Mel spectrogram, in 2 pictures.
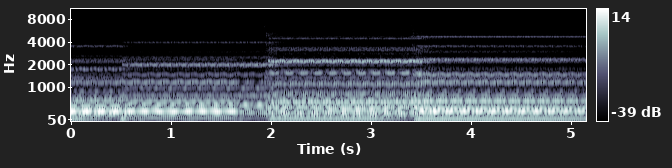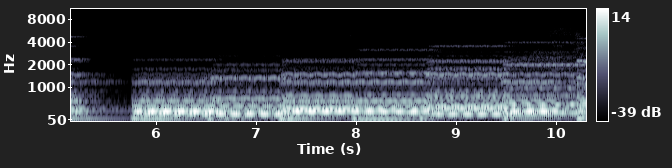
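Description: Hammond organ tone from the B4 software organ, played from a Tokai MD-750S organ's keyboards: slow, sustained hymn chords with a wavering vibrato over a low bass line. The chords change every second or two, and the sound dips briefly between chords about five and a half seconds in.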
